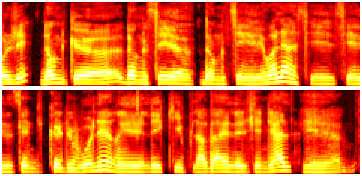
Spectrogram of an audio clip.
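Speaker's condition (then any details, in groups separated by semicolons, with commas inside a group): Dystonia; speech disorder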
